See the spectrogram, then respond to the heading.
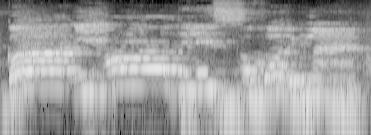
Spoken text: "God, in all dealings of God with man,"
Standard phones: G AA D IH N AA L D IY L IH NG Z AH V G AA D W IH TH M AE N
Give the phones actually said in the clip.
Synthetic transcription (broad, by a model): G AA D IH N AA L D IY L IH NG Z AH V G AA D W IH M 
